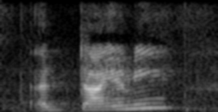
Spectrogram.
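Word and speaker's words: Adeyemi: Blood and Bone, and I believe this is pronounced Adayami.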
